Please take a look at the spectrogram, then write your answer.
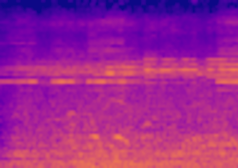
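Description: Dense street traffic from a taxi driver protest against Uber in London, causing gridlock: a steady, loud wash of engine rumble and crowd murmur, with sustained high horn tones blaring continuously over it.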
